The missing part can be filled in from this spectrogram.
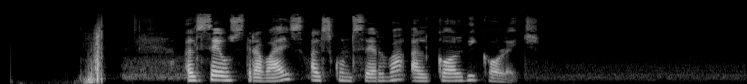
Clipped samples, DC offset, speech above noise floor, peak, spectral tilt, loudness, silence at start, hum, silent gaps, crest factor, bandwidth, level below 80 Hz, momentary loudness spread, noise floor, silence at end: under 0.1%; under 0.1%; 45 dB; 0 dBFS; -3.5 dB/octave; -23 LUFS; 0.85 s; none; none; 26 dB; 11.5 kHz; -58 dBFS; 20 LU; -67 dBFS; 2.1 s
